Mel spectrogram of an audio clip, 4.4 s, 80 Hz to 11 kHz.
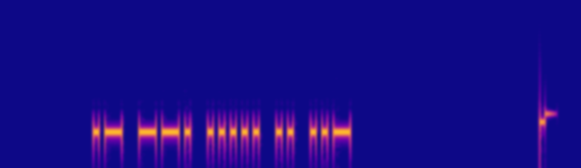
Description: Morse code, heard as a keyed tone, about 28 wpm, 700 Hz. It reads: AG5IU
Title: USA Call Signs - 4x Character Spacing - 28wpm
